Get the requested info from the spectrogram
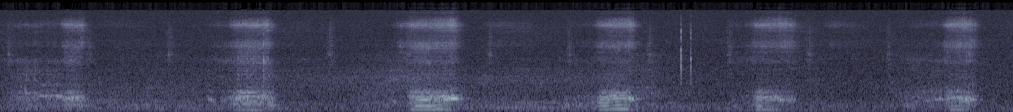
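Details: A tired female French Bulldog snores in a steady rhythm, each rasping breath about two seconds apart.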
